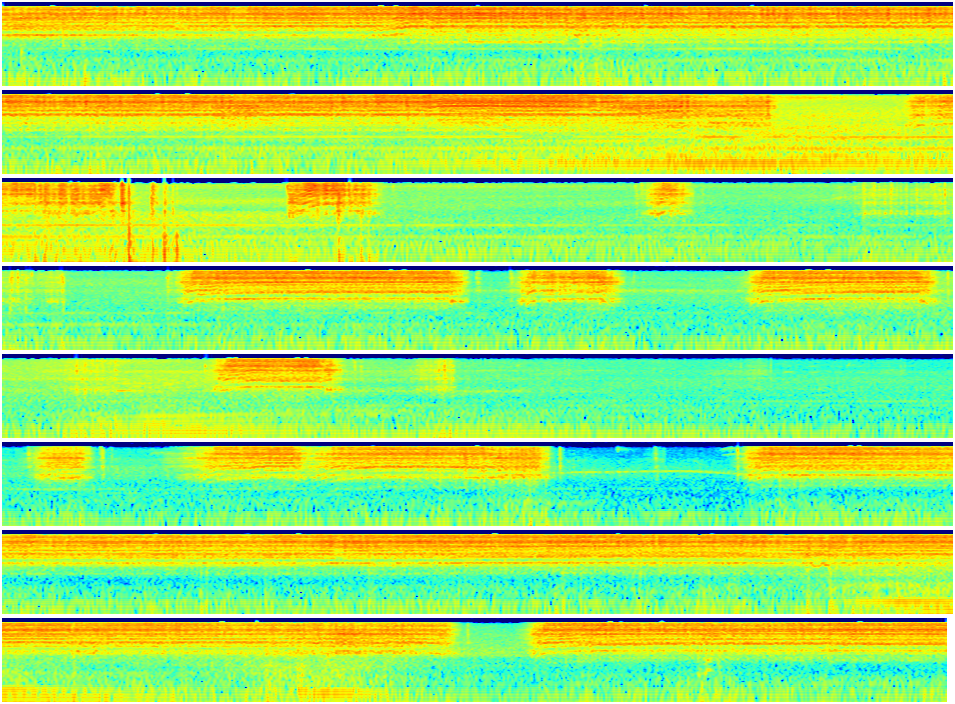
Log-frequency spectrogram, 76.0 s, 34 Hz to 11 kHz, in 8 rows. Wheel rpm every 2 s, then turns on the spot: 140, 140, 180, 180, 180, 180, 180, 170, 80, 110, 50, 40, 10, 10, 20, 130, 100, 40, 110, 20, 80, 0, 0, 10, 40, 110, 50, 70, 140, 140, 140, 150, 140, 140, 130, 80, 150, 160.
26-30 32-34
